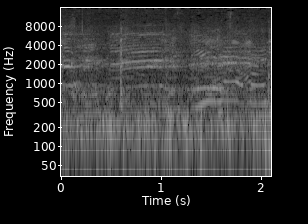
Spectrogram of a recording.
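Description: Indistinct voices of several people talking and calling at a distance, over a low rumbling noise.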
